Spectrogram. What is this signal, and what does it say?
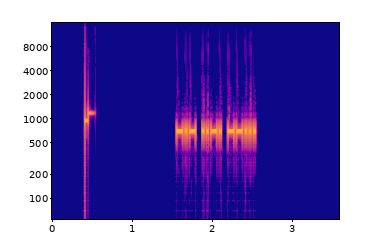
Morse code, heard as a keyed tone, about 46 wpm, 700 Hz. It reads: KF7
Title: USA Call Sign Prefixes - 45wpm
